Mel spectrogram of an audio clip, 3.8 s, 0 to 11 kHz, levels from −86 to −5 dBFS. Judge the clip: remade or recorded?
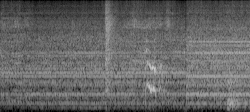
remade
